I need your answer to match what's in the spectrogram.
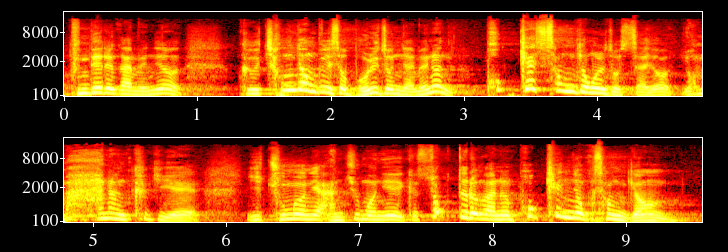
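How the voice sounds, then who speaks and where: A man in his fifties with a husky, slightly breathy voice delivers an evening sermon in a church sanctuary. His pitch rises and falls widely as he tells stories, and the sound carries a long hall reverb. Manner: conversational, animated storytelling with self-deprecating apologies. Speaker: senior pastor.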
